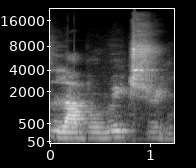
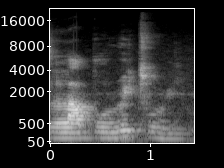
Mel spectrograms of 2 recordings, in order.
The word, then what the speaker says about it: laboratory: get from laboratory laboratory it's not laboratory it's laboratory so you need to get each of those syllables correct so it's not labor five syllables so we need to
